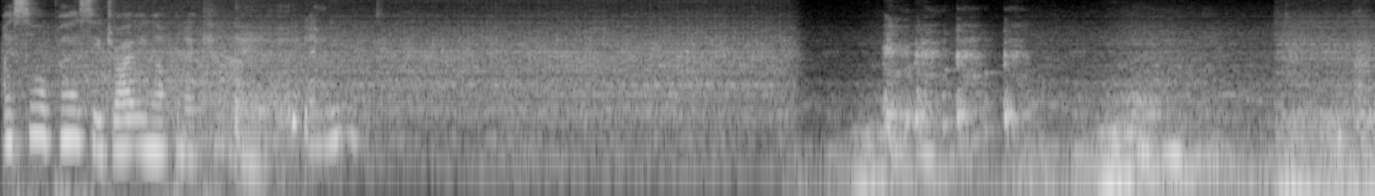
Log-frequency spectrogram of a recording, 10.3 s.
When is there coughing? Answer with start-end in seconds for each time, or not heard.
1.8-2.5, 6.6-7.8.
